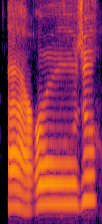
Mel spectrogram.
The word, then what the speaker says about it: أعوذ: So we do not prolong the alif because it carries a fatha. A'udhu.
